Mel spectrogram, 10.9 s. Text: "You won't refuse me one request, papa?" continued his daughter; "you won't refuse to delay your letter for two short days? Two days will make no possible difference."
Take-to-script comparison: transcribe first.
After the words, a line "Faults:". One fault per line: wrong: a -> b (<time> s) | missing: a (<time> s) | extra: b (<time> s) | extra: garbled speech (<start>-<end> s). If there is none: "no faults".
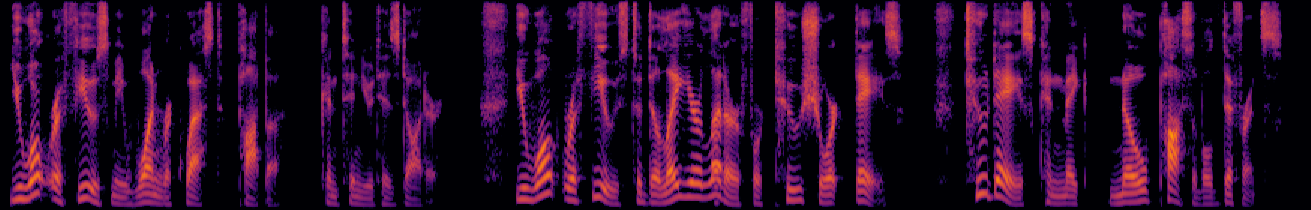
"You won't refuse me one request, papa?" continued his daughter; "you won't refuse to delay your letter for two short days? Two days can make no possible difference."
Faults:
wrong: will -> can (8.6 s)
